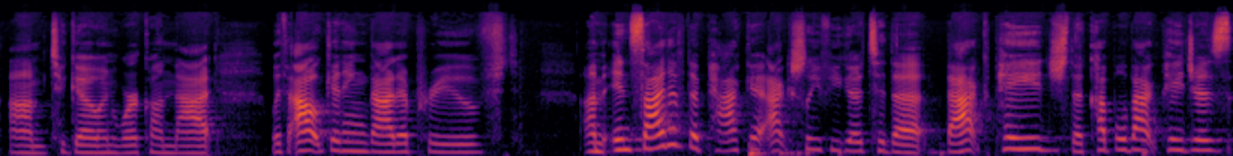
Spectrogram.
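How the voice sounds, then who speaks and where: Young woman, public hearing applicant, nervous and sincere, clear tone. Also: medium pitch, a bit bright. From Monroe, Georgia. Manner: nervous, earnest, many filler ums. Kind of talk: prepared public statement.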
